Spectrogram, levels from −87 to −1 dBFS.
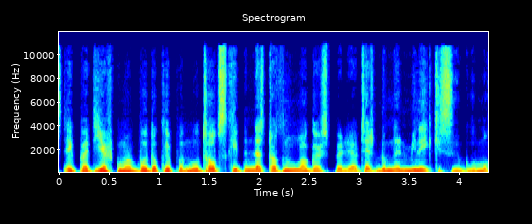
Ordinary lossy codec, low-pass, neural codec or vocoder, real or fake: MP3, 64 kbps; 10.8 kHz; codec, 16 kHz in and 24 kHz out, 0.4 kbps, LongCat-Audio-Codec, four codebook decoder; fake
